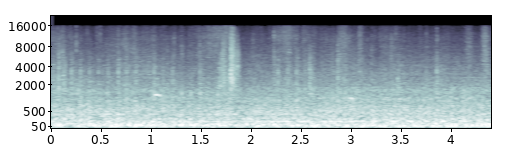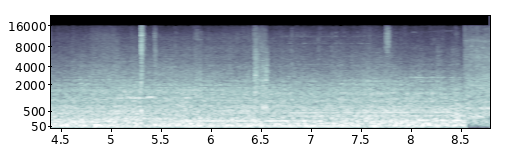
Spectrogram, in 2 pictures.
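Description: Steady low engine and road rumble heard inside the cabin of a large vehicle driving along a highway, with a few faint clicks. It cuts off abruptly just before the end.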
